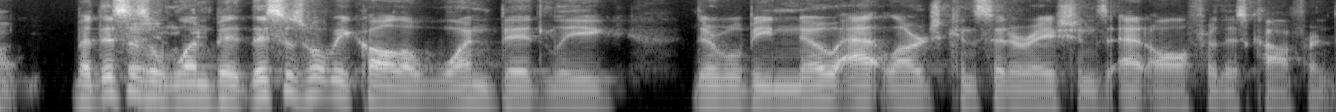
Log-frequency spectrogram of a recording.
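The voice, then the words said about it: Hoarse, sick-sounding voice. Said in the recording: “I'm still still a little sick ... I'm losing my voice too”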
